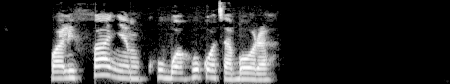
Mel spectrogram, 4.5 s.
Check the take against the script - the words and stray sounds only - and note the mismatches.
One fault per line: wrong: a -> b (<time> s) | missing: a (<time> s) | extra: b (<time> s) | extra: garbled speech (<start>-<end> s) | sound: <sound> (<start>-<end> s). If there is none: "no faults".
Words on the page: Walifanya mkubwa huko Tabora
no faults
